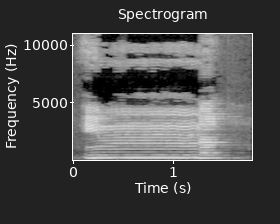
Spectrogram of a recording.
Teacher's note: नून मुशद्दद गुन्ना करके पढ़ेंगे इन्न, उसके बाद या साकिन से पहले ज़ेर या मद्दा 2 सेकंड तक लंबा करना है।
